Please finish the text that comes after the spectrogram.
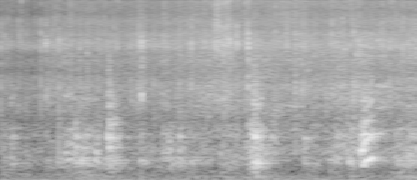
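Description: Beans, carrots and fried rice tossed in a frying pan make a continuous close sizzle with scraping stirs and a few soft knocks of the spatula.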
